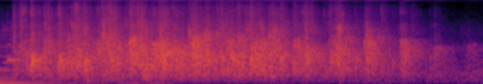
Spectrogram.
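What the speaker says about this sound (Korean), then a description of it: "이 자리에 함께해 주신 귀빈 여러분들께 다시 한번 큰 박수 부탁드립니다" Applause for honored guests at an ICT forum's official ceremony, steady and moderately faint, spread across the whole stretch with a brief tone at the start and no clear talking.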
